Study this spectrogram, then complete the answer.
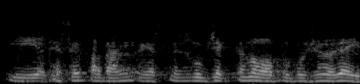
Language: Catalan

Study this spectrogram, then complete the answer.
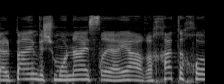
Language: Hebrew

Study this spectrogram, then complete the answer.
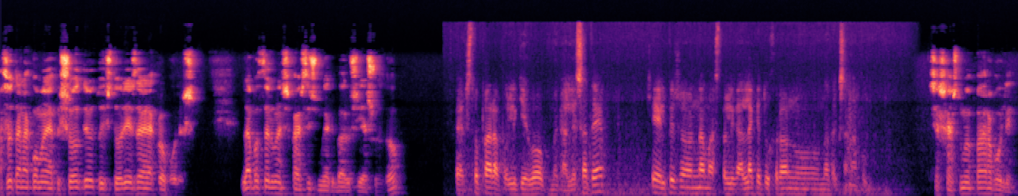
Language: Greek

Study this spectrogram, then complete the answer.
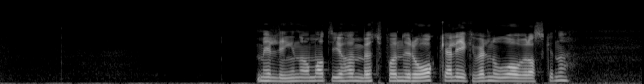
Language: Norwegian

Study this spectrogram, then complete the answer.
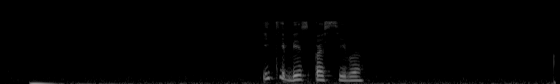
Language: Russian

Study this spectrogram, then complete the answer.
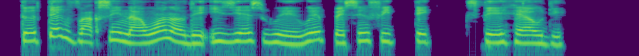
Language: Nigerian Pidgin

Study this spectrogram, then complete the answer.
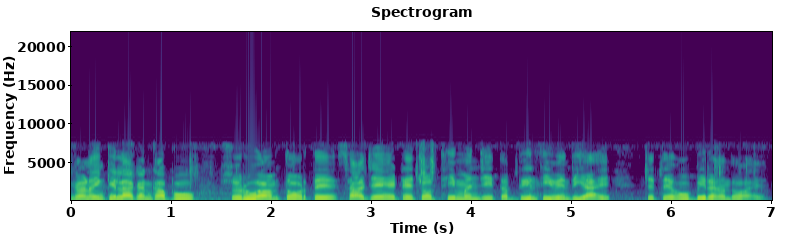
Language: Sindhi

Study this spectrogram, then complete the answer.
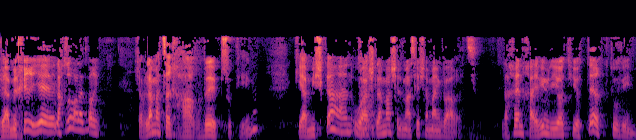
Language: Hebrew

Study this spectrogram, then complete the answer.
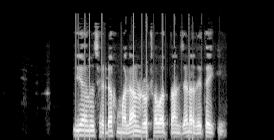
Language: Khowar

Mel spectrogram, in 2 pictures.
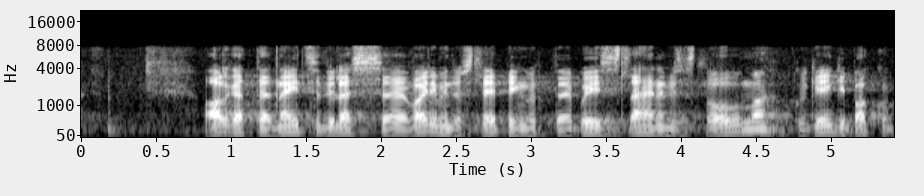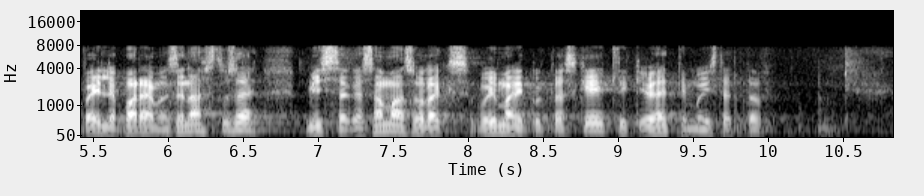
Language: Estonian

